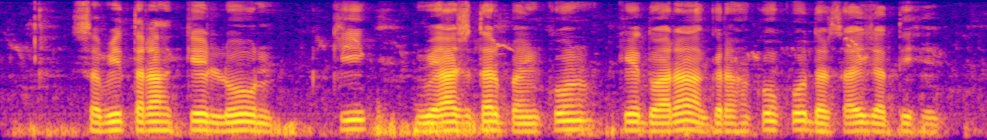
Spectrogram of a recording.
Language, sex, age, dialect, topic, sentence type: Hindi, male, 18-24, Awadhi Bundeli, banking, statement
